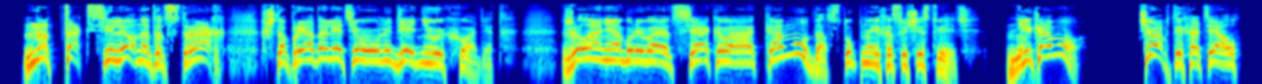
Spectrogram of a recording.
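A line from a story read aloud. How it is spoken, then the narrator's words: Sudden shout. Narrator (Russian): Неожиданно крикнул он на Снежка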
